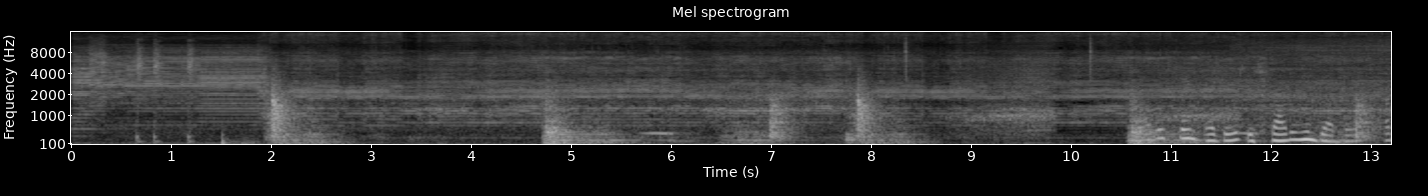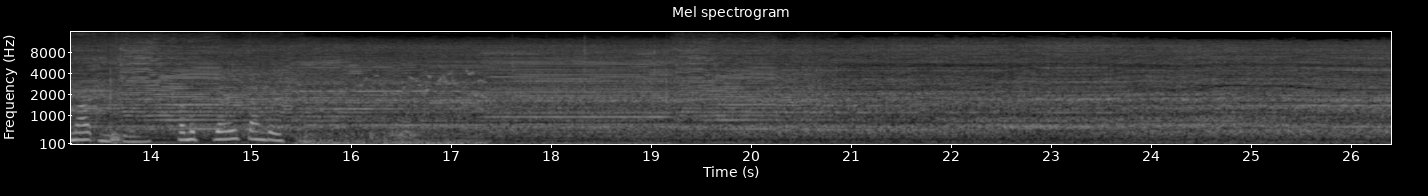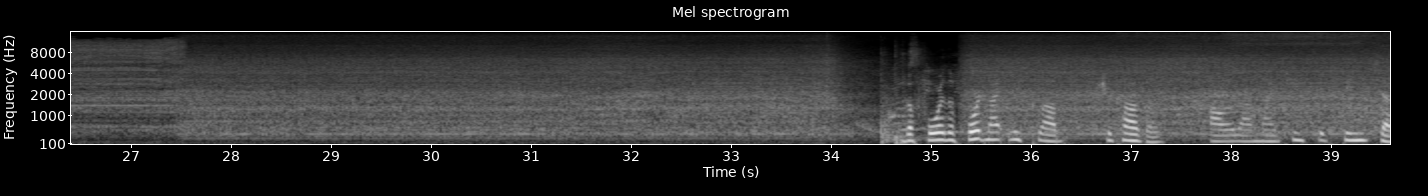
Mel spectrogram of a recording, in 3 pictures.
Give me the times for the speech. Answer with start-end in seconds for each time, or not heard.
10.5-15.5, 34.6-39.5.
